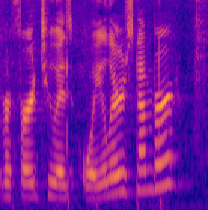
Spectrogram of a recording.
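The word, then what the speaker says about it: Euler: Also, if you're googling around for help, this is sometimes called referred to as Oilers's number. And yes, that's pronounced Oiler.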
